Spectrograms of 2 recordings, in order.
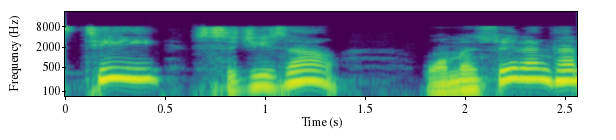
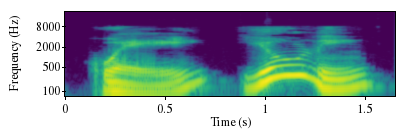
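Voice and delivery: usual speaking voice

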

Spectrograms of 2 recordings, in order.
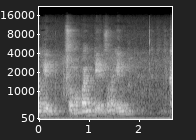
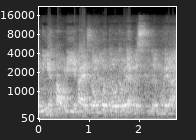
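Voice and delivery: mocking villagers; 7 dB louder than usual. Villagers mock the boy.

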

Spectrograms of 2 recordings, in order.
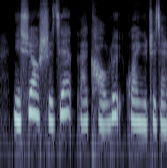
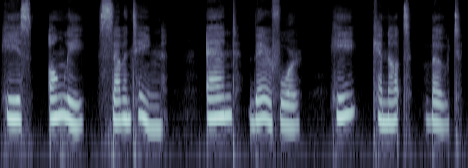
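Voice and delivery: slow, careful classroom read; slow teacher demo; slower than usual. Shown as a demonstration. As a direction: read it slowly phrase by phrase. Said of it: "我们把第一句慢慢来读".

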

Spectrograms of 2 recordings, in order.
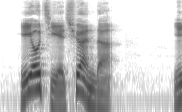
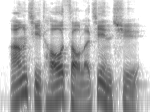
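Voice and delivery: usual speaking voice

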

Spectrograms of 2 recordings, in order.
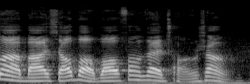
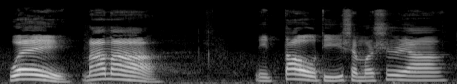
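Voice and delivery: loud, high call; 4 semitones higher, 3 dB louder than usual. Acted. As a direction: call her from afar. Child calls out to mother.

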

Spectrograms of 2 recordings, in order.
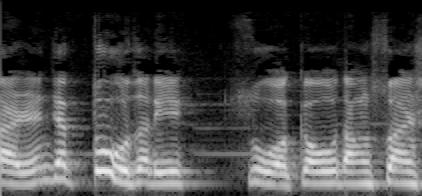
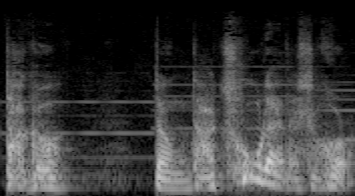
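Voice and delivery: much softer and lower; furtive undertone; 3 semitones lower, 10 dB quieter than usual. A narrator's reading. Third demon secretly advises his brother, hushed. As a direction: drop to a secretive hush. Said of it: "悄悄地对老魔说呀".

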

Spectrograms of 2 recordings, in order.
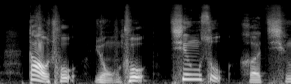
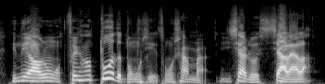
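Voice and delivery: ordinary talk, nothing marked

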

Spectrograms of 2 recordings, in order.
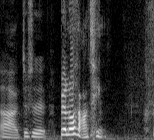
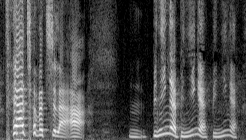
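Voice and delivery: haggling customer; 2 semitones higher, 7 dB louder than usual. Pretend. Customer bargaining role-play.

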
